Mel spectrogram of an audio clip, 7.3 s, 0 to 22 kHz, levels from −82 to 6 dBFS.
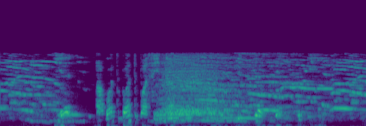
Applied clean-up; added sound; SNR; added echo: classical method WPE with log-MMSE.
